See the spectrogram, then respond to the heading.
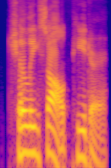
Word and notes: Chile saltpetre: American English

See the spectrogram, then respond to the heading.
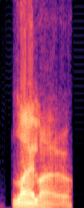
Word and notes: Lilo: British English

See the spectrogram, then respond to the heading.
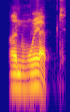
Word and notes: unwhipped: American English

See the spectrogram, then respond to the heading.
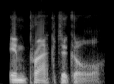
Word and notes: Impractical: British English

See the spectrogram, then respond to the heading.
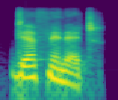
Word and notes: definite: Indian

